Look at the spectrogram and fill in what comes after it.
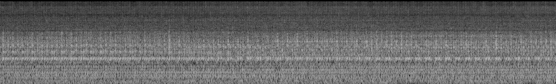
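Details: Toyota 1NZ-FE engine, cold start every morning: light, fairly quick ticking knock around three per second at cold idle, disappearing after a few minutes, sometimes faint when very hot after 2–3 hours city driving; cause unknown.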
